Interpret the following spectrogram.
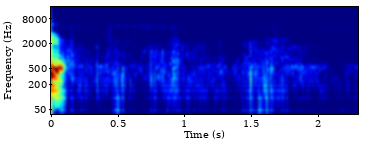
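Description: Faint, irregular footsteps and scuffs on a wet, muddy dirt trail.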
